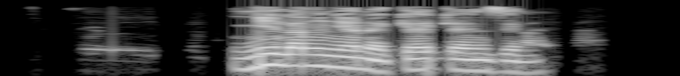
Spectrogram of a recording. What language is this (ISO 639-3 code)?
beb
